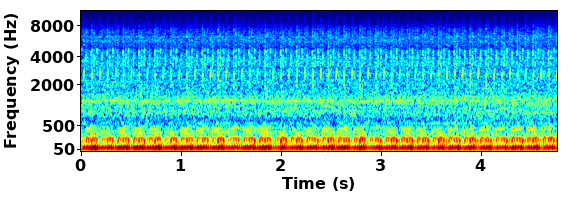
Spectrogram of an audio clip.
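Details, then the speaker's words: Hot idle on a turbo M52 E36 running E85, after a failed lifter and lost cylinder 4 compression: steady idle with faint regular tapping; mild crankcase blow-by, owner suspects E85 boiling off after the cylinder washdown; worse than before. "yeah she's making a little crankcase pressure there's no denying that a lot of this just fuel that's boiling off E85 that's boiling off from uh when I traceably washed the cylinder down half a day but nothing crazy it's not ideal though"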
